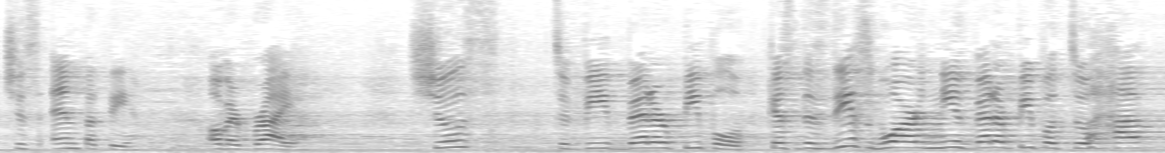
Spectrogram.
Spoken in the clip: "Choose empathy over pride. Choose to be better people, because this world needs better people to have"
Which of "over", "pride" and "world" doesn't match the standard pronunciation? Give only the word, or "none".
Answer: world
